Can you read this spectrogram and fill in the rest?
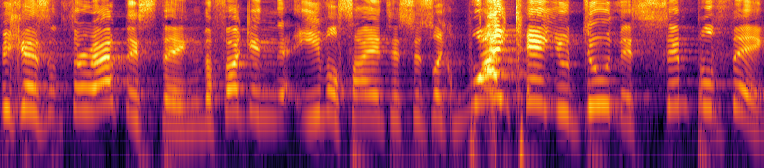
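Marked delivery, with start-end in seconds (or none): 3.4-5.7 high, loud screaming. Recapping Genocyber, acting out the evil scientist imitating the scientist screaming. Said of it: "And he's like screaming at him".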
